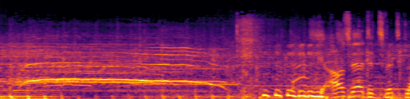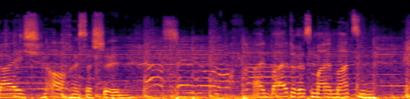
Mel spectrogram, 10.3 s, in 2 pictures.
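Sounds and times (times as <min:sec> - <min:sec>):
crowd cheering and whooping: 0:00.0 - 0:05.0
laughter: 0:02.8 - 0:04.7
speech: 0:03.3 - 0:07.6, 0:08.3 - 0:10.2.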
